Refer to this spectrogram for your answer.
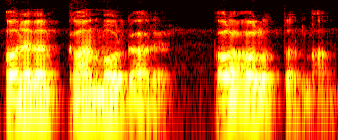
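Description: A man's voice: on the low side, highs cut off, close to an everyday voice. A man voicing a tough male nomad warrior who speaks curtly and grumbles. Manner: curt, grumbling.

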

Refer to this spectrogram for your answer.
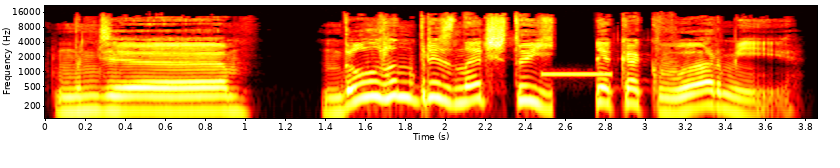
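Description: A man's voice: a little high, sing-song, slow pace, darkish tone. A man reading first-person fantasy narration for an audiobook, in a wry, colloquial way with mild swearing.

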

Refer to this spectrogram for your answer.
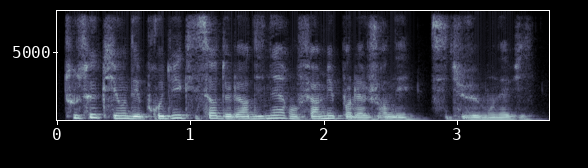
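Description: Impatient, no-nonsense witch cop, as a reader puts her on, barking orders in a husky voice. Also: mid-range voice, lively intonation, fast, darkish tone, lightly acted. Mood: brusque. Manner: curt, commanding. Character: blunt tough female wizard officer, impatient.

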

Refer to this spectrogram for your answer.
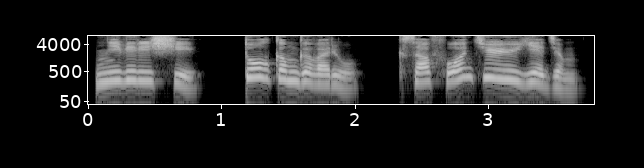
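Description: A woman reading an audiobook voices a lively, teasing young novice girl in a higher, sing-song voice. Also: normal speed, no room sound, clean studio sound, lightly acted. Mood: insistent.

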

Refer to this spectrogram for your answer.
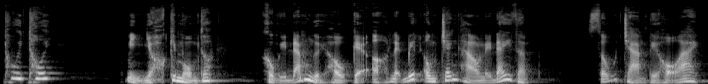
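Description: A pompous but cowardly old village chief pleads in a low, husky voice, as a male storyteller plays him. His pitch rises and falls in lively swings. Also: fast talker, exaggerated voice. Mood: hushed. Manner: frightened, pleading, mutters.

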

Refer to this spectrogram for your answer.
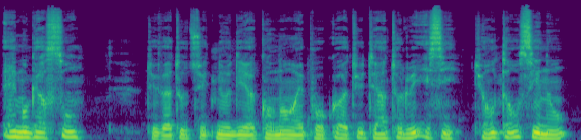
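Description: A man's voice: medium pitch, normal speed, mellow, slightly rough, voice pushed up, close to an everyday voice. A man voicing a menacing male crook with an English accent, sarcastic and threatening, in an audiobook.

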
